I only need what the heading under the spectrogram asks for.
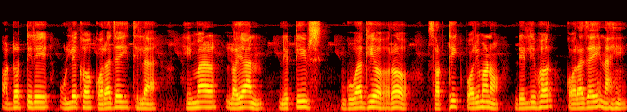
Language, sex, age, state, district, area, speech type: Odia, female, 60+, Odisha, Jajpur, rural, read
